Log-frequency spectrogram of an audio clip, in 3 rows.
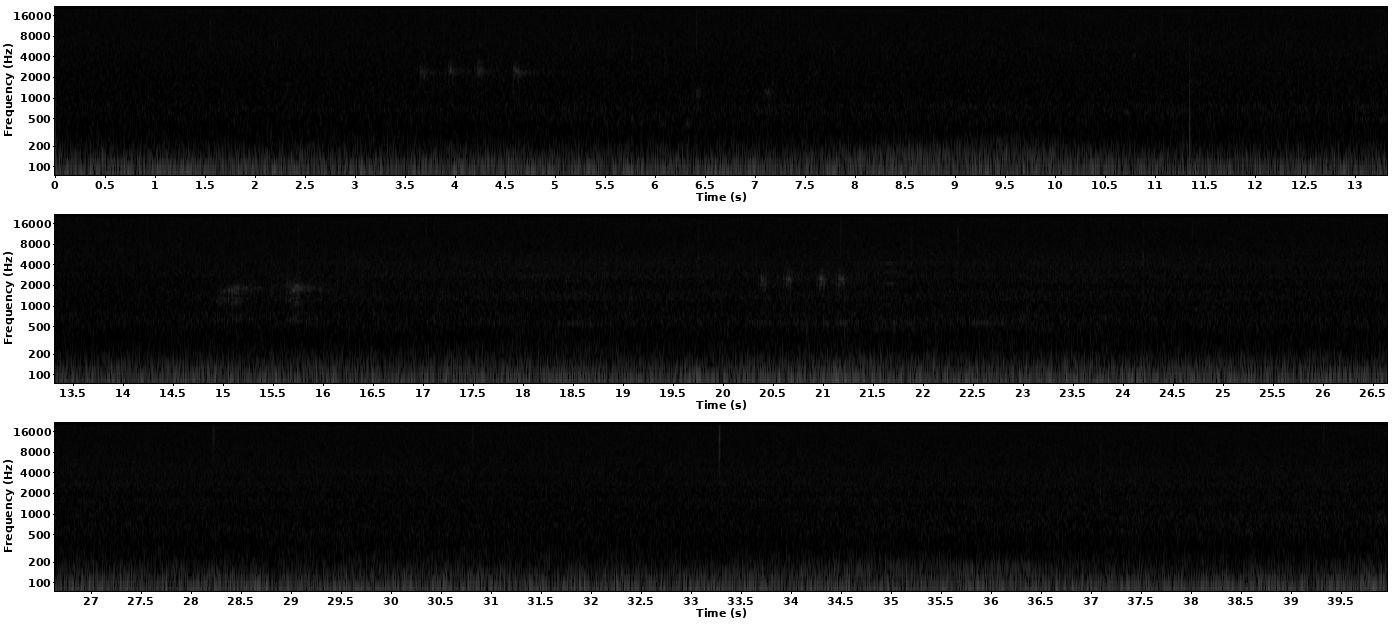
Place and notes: Berlin, Buch, Mittelbruch / Torfstich - wetland, nature reserve
01:00 Berlin, Buch, Mittelbruch / Torfstich 1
